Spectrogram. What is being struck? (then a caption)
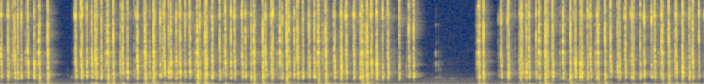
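Mechanical keyboard with plastic keycaps. A compact black mechanical keyboard with dark PBT plastic keycaps and Kailh Box Jade switches, resting on a cork desk mat, is typed on continuously with the fingertips of both hands. Bright, crisp clicks come in rapid bursts, with brief pauses near the start and around the six-to-seven-second mark, and each click dies away almost instantly.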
